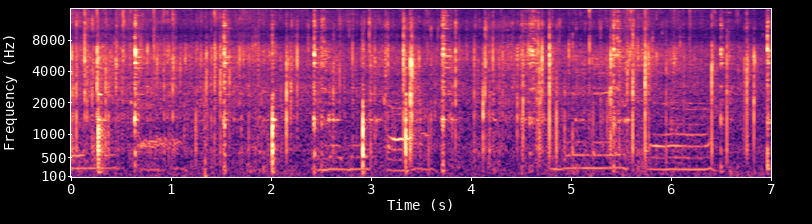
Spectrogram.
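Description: Potato chips frying in hot oil in a wok, sizzling and crackling, while a metal spatula stirs them and clicks and scrapes against the pan. A few short steady pitched tones, each about half a second long, sound quietly in the background.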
